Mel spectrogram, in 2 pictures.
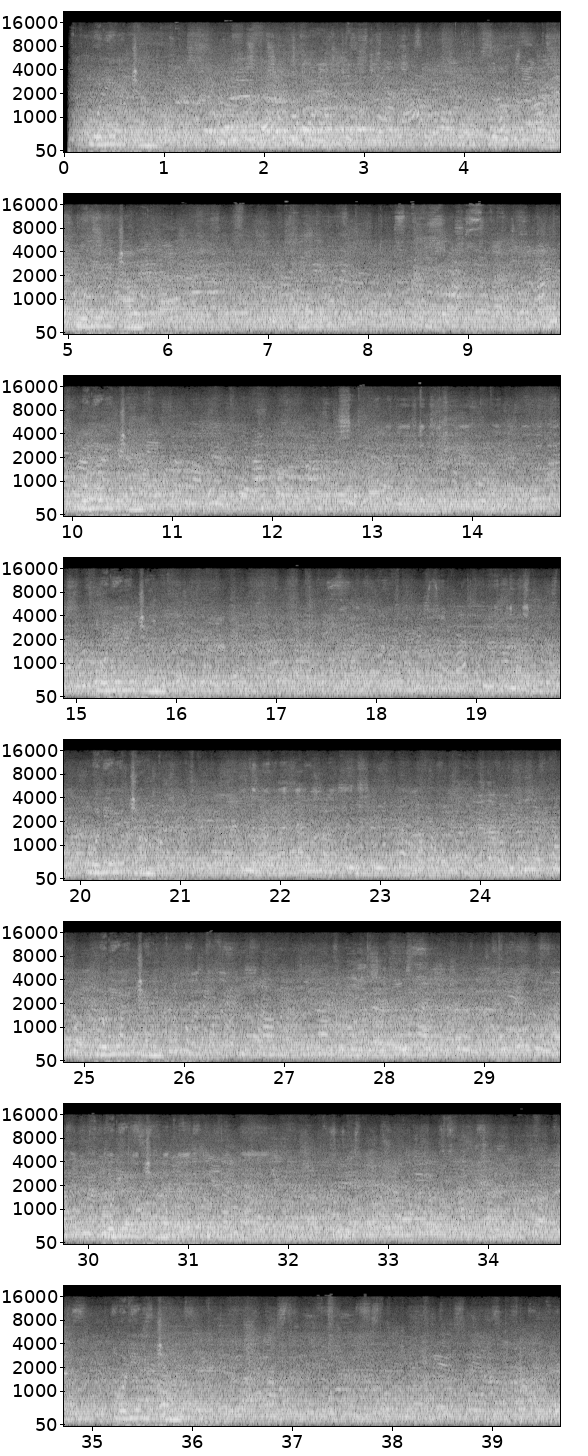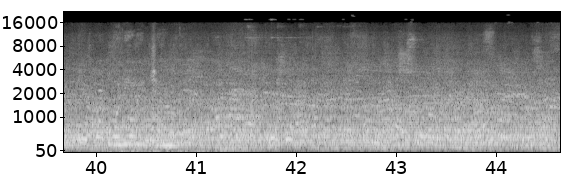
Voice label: many people talking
